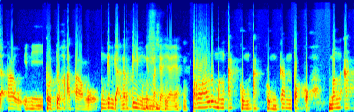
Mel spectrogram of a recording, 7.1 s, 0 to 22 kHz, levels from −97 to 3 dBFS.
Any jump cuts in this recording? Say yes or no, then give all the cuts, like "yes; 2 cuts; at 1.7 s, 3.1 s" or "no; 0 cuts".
yes; 4 cuts; at 0.9 s, 2.1 s, 3.7 s, 5.9 s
